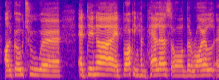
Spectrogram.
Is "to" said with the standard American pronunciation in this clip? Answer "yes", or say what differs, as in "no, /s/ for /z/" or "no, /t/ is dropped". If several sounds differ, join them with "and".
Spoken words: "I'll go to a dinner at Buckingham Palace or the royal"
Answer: no, /s/ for /t/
